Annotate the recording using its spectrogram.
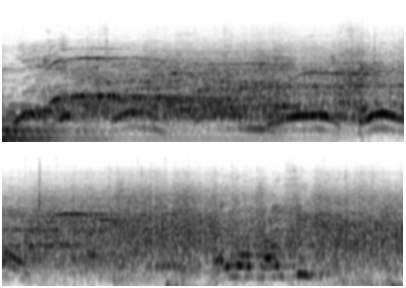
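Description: Final chord of an acoustic bluegrass band with guitar and upright bass ringing out for about three seconds, overlapped and then replaced by an audience applauding with whoops and cheers.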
